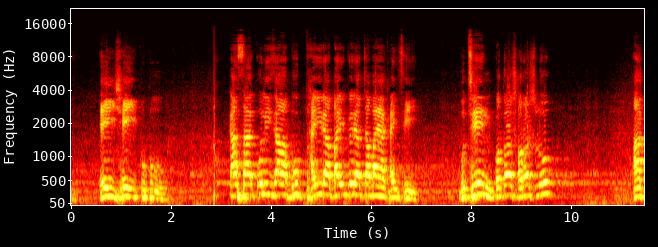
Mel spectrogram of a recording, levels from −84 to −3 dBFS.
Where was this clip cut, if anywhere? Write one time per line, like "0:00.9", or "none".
0:02.9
